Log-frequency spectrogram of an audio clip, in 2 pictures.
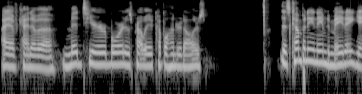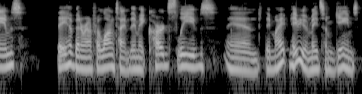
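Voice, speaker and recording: A man's voice: fairly high pitch, normal speed, vocal fry, dry recording, dull audio. A man chatting casually and enthusiastically as a podcast host. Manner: enthusiastic, informal. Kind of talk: casual board game podcast chat.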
